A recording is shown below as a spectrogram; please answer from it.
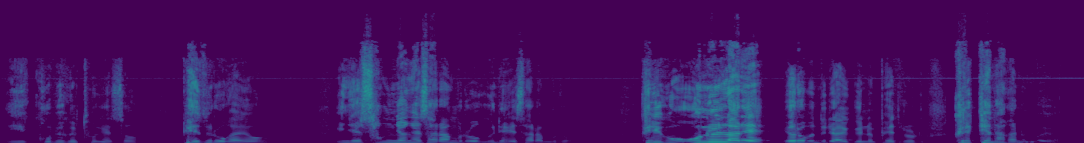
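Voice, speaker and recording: A man's voice: high voice, fast, a little mellow. A male pastor preaching a sermon with dramatic storytelling, acting out the people in his stories and calling for amens. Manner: dramatic storytelling, acts out quotes; emphatic, calls for amens.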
